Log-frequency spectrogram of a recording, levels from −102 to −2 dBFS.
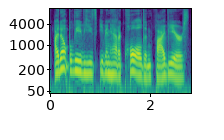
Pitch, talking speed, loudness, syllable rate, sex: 160 Hz, 235 wpm, -18 LUFS, 5.5 syllables/s, female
